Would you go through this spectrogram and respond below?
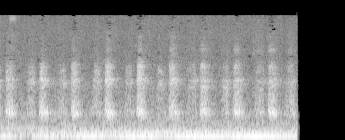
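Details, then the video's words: A Pomeranian dog pants fast and evenly while eating an apple, short breathy bursts at roughly three per second over a low droning hum, then sudden silence. "ASMR Pomeranian Dog | Enjoy Eating Apple"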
